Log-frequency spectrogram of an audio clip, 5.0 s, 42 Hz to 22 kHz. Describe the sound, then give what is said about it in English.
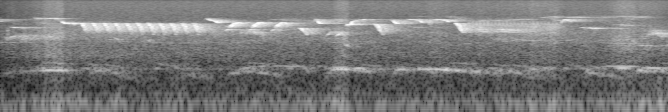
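Birdsong in a garden at five in the morning: many overlapping high chirps, whistles and trills, steady and busy throughout, over a low constant rumble. “sound of our studio garden at 5 o'clock in the morning. That's a lot of noise for just, well, birds.”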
